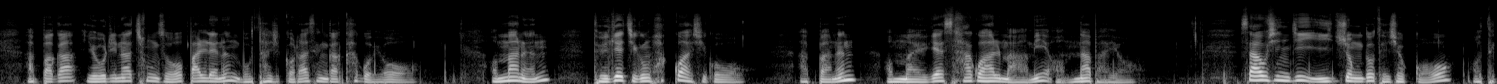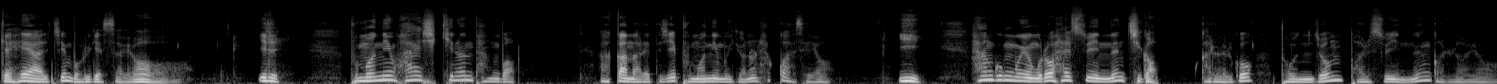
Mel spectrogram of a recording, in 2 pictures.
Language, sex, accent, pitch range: Korean, male, native, 115-160 Hz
